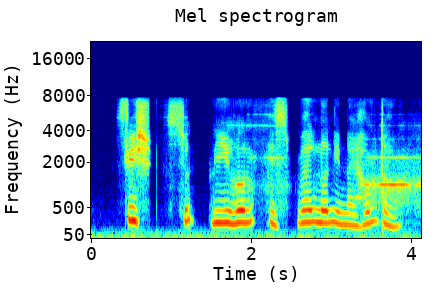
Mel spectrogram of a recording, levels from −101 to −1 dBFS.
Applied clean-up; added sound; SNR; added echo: neural diffusion model UNIVERSE++.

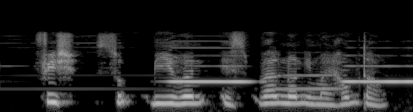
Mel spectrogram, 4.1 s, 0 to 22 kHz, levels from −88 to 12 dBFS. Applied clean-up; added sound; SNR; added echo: classical method spectral subtraction.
